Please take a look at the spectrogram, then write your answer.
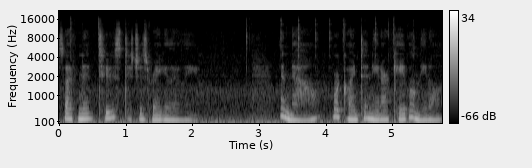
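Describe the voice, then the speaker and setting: The speaker is soft-spoken, with a relaxed tone. The pace is moderate, broken by long, frequent pauses. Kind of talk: ASMR knitting tutorial. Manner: soft-spoken, relaxed.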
